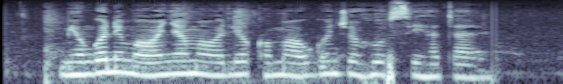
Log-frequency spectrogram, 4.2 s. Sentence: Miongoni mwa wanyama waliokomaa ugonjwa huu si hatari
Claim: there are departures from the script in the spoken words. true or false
false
